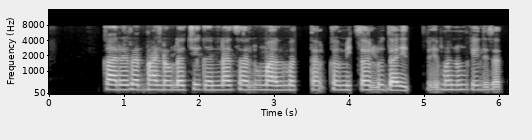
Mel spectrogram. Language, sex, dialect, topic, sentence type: Marathi, female, Varhadi, banking, statement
